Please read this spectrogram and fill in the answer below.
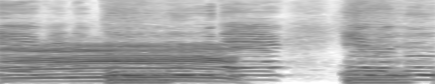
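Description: A long cartoon cow moo that drops in pitch at its end, then a short break and a second moo starting near the end, over children's song backing music.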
